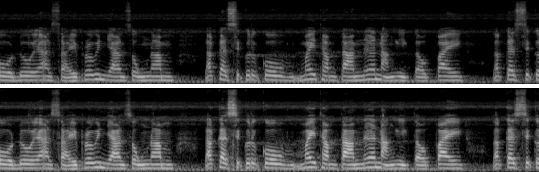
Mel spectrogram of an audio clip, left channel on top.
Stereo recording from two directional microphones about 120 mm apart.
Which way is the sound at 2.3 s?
50° right (ahead or behind).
